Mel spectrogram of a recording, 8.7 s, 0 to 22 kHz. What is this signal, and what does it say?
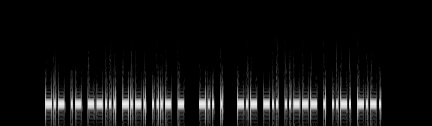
Morse code, heard as a keyed tone, about 28 wpm, 700 Hz. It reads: KA7CVT DE KD2EFC
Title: USA Callsign DE Callsign 28wpm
